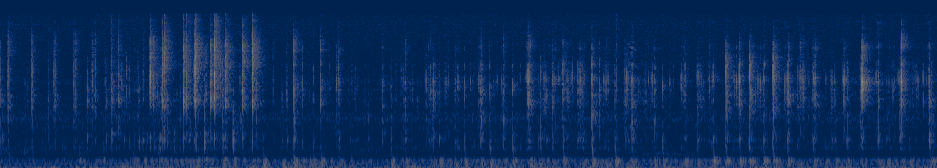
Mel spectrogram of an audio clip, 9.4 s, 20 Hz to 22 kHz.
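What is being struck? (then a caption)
Plastic game controller. Fingertips rapidly click the buttons and sticks of a hollow red plastic PS4 controller held in both hands. A dense stream of short, bright plastic clicks and taps runs throughout, over a steady low hum.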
